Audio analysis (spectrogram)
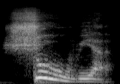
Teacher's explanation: En lluvia, fíjense que la fuerza cae en la U. Lluvia. O sea que la cerrada no tiene acento.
